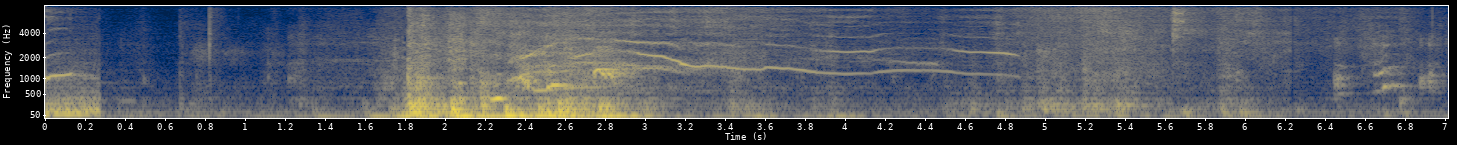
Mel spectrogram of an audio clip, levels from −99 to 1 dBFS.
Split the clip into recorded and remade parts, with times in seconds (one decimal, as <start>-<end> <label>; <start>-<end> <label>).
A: 0.0-1.5 remade; 1.5-2.1 recorded; 2.1-7.0 remade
